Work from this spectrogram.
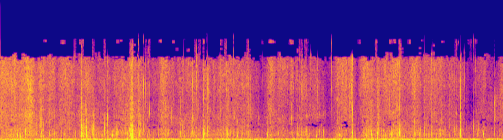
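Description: Crumpled white tissue packaging paper from a shoe box is held in both hands while fingertips and nails quickly scratch and tap it. The result is a continuous, dense, bright crinkling texture, punctuated by sharp little crackling clicks that stand out briefly above a steady rustle.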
